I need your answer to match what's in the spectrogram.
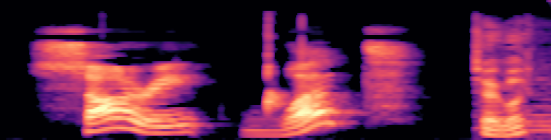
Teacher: Vamos a subir la entonación en esta pregunta.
